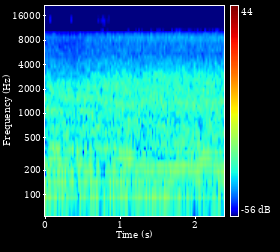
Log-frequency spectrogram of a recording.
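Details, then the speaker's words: Vintage Emerson 77646 desk fan on high speed, repainted black. An even rush of air over a faint steady hum with no ticks, scrapes or wobble; moves quite a bit of air. Normal, smooth running. "Moves quite a bit of air."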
